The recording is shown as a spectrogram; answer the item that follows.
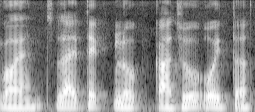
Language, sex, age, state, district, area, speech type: Goan Konkani, male, 18-30, Goa, Murmgao, urban, spontaneous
